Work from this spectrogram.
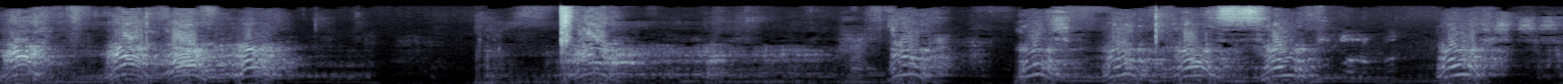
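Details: Kangal shepherd dog of the Aksaray Malaklı type in Turkey, reacting angrily to strangers. Deep, strained barks come in quick runs with a short silent gap, and some voices are faintly mixed in.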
